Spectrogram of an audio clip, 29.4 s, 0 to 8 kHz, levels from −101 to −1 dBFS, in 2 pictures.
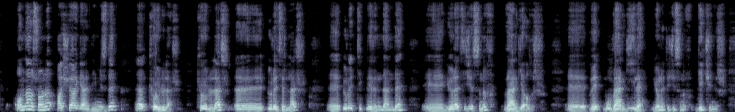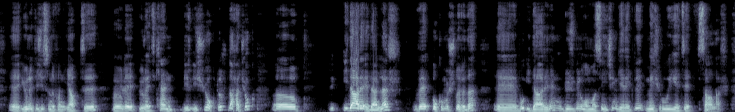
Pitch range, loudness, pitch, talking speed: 110-155 Hz, -24 LUFS, 125 Hz, 100 wpm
